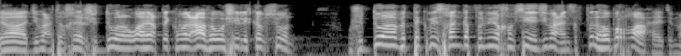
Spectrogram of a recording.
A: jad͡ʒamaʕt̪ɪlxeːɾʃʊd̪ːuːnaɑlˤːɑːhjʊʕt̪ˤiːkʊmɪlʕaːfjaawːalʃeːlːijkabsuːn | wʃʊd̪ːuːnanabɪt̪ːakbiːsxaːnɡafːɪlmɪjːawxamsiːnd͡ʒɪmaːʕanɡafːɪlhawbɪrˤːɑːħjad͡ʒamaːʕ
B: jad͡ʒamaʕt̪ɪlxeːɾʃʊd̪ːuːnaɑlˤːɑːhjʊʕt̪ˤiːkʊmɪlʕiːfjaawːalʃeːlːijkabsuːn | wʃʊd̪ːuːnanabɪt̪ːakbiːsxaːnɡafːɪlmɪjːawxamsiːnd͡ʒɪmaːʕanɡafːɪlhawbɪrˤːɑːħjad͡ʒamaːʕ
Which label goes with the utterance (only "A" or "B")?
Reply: A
